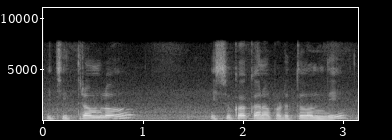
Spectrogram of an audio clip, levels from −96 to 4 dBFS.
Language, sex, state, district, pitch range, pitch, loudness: Telugu, male, Telangana, Mahabubabad, 150-165 Hz, 150 Hz, -15 LUFS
